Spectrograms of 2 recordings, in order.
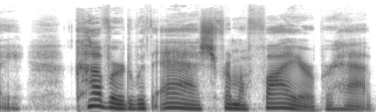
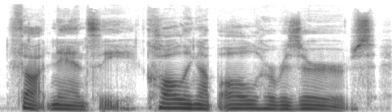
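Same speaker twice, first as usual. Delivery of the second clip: ordinary delivery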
